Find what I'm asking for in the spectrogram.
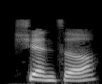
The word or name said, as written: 选择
